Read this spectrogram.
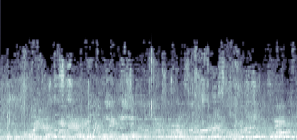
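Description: Bodies thud onto a padded mat.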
